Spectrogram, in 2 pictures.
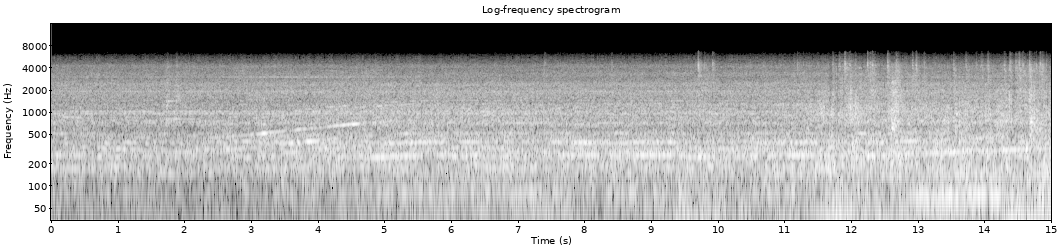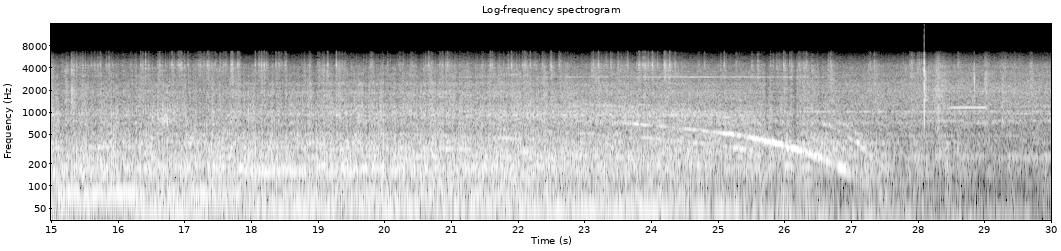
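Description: Interior of a Siemens Combino Classic low-floor tram running. Its traction drive gives a whine that rises in pitch as it pulls away, the running noise swells at speed, and then a whine falls steadily in pitch as the tram brakes to a halt near the end. A sharp click comes just after it stops.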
